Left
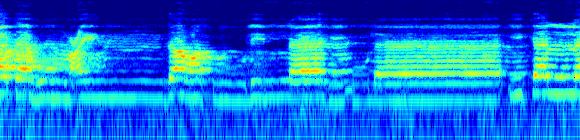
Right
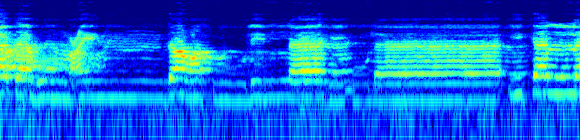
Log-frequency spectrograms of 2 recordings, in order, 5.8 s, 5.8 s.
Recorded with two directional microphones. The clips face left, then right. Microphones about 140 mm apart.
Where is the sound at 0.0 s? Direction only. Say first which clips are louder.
Left 5 dB; 40° left (ahead or behind).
